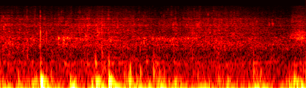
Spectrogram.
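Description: Pool water splashing and sloshing close by as a swimmer comes into the wall, with uneven low thumps.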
